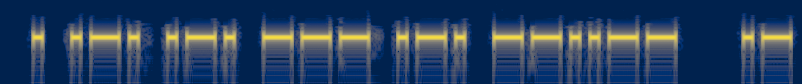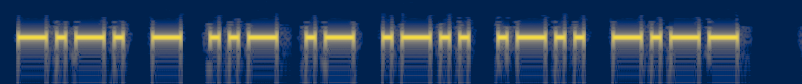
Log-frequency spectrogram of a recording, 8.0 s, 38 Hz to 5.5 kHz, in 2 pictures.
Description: Morse code, heard as a keyed tone, about 25 wpm, 600 Hz. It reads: ERROR, ACTUALLY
